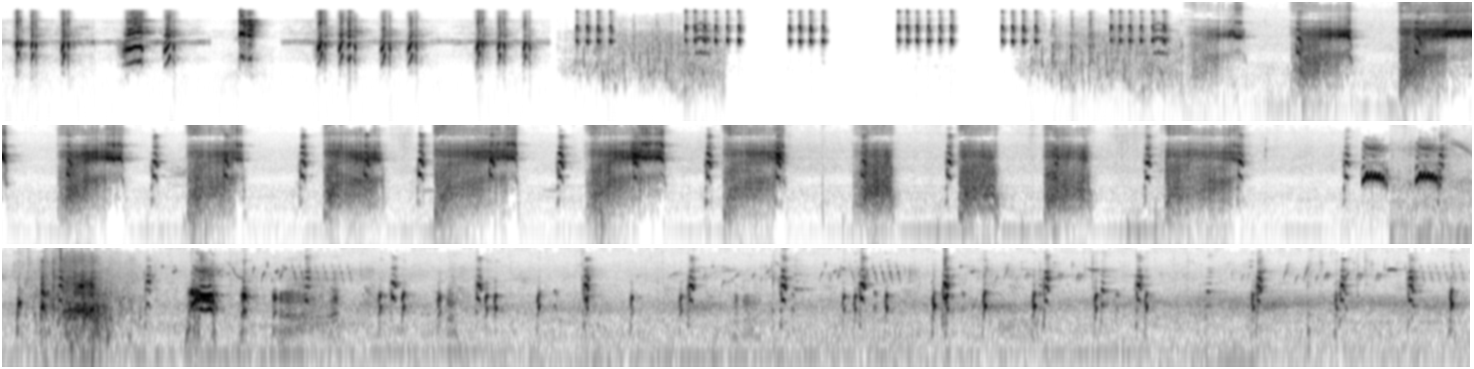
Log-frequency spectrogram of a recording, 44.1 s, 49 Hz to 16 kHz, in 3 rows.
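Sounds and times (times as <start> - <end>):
faint steady background noise: 11.7 - 44.0
moorhen calls: 28.1 - 44.0.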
